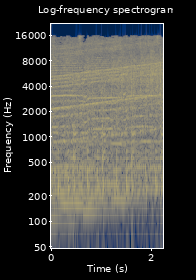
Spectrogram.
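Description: Electronic dance music with fast, busy drum hits over held bass notes and a slowly rising sweep.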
